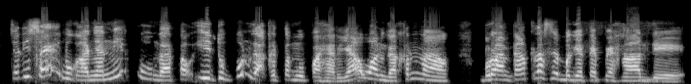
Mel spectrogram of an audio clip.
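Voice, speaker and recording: A man's voice: high-pitched, bright, forceful tone, dry recording. A middle-aged man telling his personal story with emotion, often addressing his listener as "Pak". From Indonesia. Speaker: interviewee. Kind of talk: personal testimony.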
